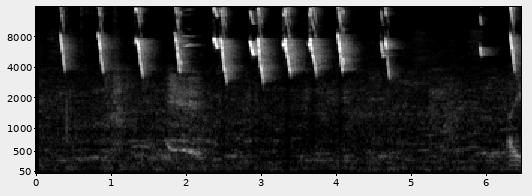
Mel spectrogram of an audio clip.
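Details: Saffron finch singing: short, high, sharp descending chips repeated about twice a second, with a low background hum.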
